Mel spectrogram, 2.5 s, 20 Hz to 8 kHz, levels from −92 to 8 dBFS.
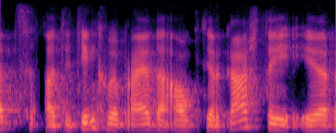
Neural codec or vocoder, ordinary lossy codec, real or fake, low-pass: none; Opus, 32 kbps; real; 7.2 kHz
